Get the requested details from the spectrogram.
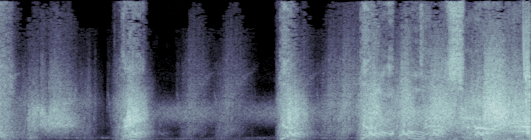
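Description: Punches and kicks thud in quick bursts.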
